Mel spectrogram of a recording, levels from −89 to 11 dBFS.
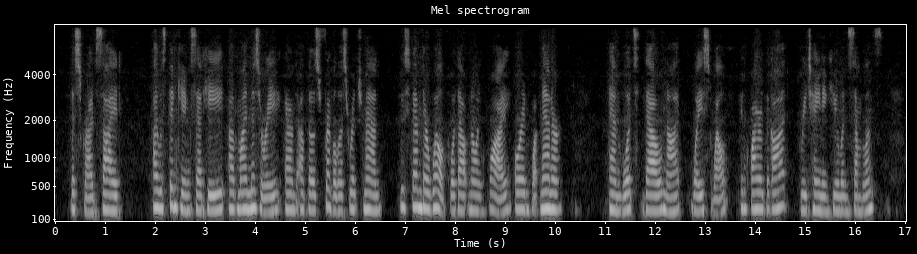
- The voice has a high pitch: Yes, high, 195 Hz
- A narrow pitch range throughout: Yes, narrow, 1.8 semitones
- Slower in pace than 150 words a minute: Yes, average, 140 wpm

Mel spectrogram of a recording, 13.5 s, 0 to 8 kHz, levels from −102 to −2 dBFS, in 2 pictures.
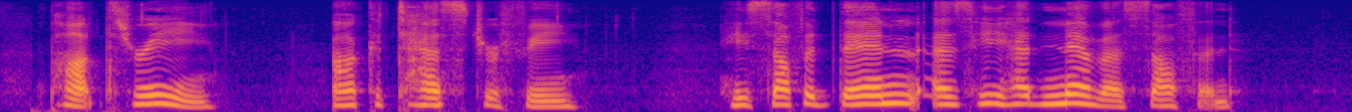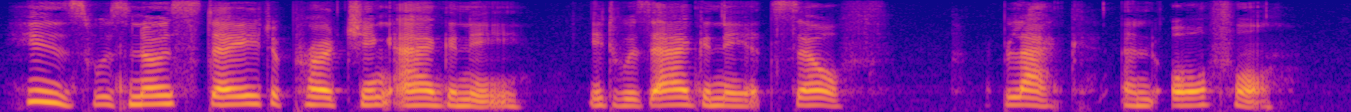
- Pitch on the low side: No, high, 200 Hz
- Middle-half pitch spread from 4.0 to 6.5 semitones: No, average, 3.5 semitones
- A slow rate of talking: Yes, slow, 105 wpm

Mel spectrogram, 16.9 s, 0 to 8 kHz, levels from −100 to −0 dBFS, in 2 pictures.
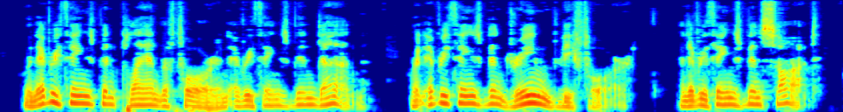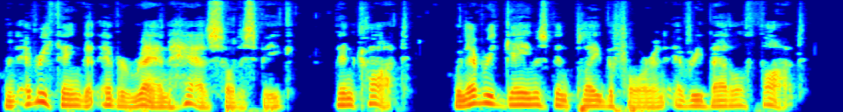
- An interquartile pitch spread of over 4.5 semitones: Yes, average, 5.3 semitones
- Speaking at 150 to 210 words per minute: No, average, 140 wpm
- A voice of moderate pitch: No, low, 115 Hz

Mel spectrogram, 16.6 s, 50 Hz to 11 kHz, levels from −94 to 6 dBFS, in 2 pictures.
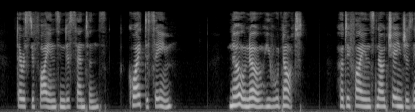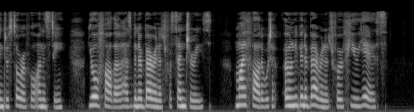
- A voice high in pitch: Yes, high, 215 Hz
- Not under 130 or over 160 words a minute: Yes, average, 150 wpm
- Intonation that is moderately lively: No, narrow, 2.2 semitones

